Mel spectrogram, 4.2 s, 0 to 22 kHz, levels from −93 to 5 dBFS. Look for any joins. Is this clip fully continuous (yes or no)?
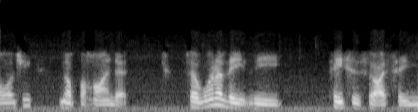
yes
